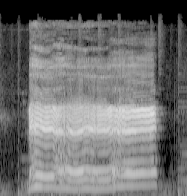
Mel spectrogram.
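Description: A single long, loud burp held for about two seconds, with a steady, tuneful pitch that wavers slightly like a sung note, alone with no talking.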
